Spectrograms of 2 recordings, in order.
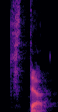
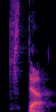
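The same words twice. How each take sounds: No difference in how they are said.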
